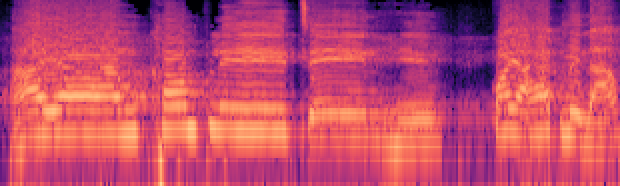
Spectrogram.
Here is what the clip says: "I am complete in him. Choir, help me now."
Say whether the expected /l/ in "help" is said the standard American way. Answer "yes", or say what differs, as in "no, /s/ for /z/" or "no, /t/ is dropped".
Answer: no, /l/ is dropped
